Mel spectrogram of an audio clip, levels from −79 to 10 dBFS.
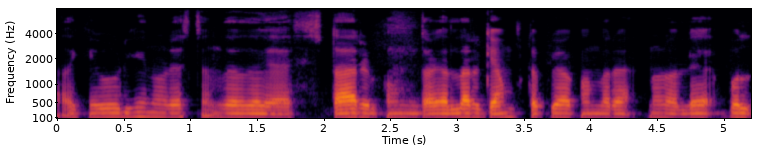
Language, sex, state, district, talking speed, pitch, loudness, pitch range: Kannada, male, Karnataka, Dharwad, 185 wpm, 110 Hz, -23 LUFS, 105-110 Hz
